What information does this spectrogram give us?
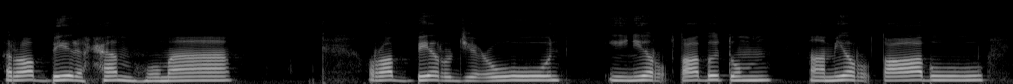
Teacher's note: ان تمام مثالوں میں را ساکن سے پہلے زیر دوسرے کلمے میں ہے، اس وجہ سے را ساکن کو پر پڑھیں گے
